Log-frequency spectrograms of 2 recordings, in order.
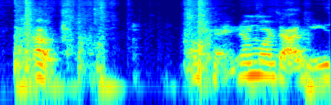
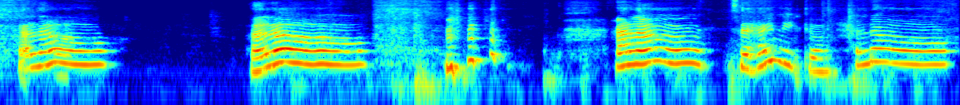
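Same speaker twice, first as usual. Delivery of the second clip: very high, drawn-out hellos; pet talk; 12 semitones higher, 4 dB louder than usual. Real, not acted. Owner shows dog to viewers, high pet talk. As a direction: coo high greetings for the dog.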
